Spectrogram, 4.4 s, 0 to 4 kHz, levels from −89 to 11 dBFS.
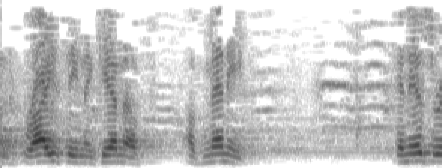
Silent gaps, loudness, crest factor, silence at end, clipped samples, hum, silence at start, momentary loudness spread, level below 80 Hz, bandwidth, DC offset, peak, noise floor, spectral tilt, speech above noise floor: none; -21 LUFS; 18 dB; 0 s; under 0.1%; none; 0 s; 24 LU; under -90 dBFS; 4 kHz; under 0.1%; -4 dBFS; -51 dBFS; -8 dB/octave; 30 dB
